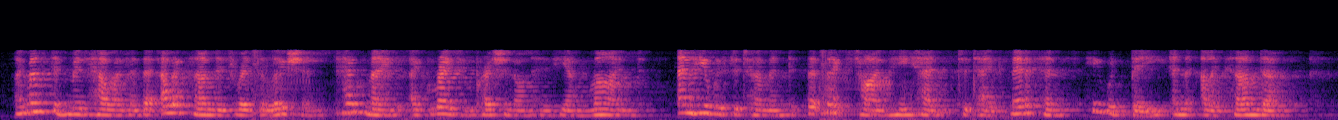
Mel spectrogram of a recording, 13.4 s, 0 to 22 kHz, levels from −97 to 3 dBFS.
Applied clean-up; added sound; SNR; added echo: neural separator model SepFormer DNS4.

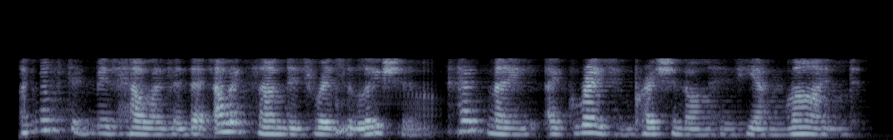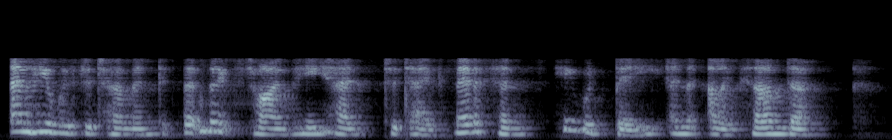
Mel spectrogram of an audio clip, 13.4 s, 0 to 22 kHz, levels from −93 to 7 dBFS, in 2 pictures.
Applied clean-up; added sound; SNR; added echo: neural mask model DeepFilterNet 3.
